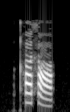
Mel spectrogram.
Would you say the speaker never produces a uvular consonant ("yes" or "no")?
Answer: no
